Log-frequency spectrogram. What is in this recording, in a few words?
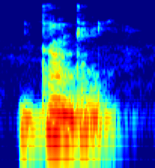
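"dandle", British English; pronunciations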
